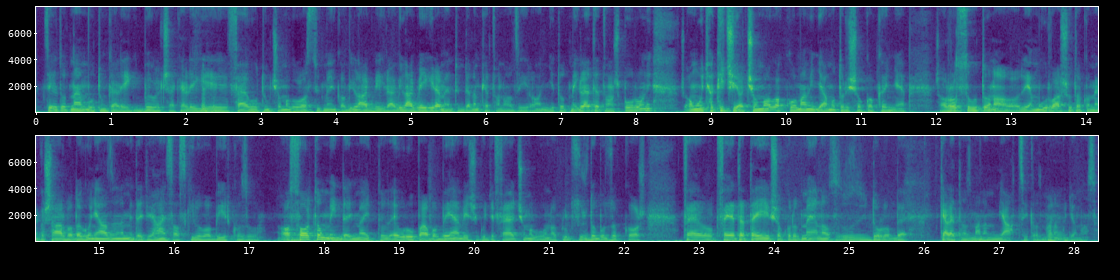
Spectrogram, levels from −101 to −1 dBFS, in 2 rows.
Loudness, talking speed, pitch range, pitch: -27 LUFS, 200 wpm, 100-120 Hz, 110 Hz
